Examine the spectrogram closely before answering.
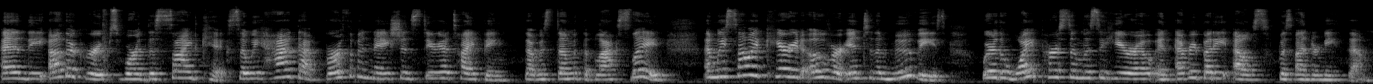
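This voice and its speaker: A woman's raised, projected voice, high-pitched with an American accent, lively intonation and audible room echo. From US Appalachia. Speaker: entertainment industry producer. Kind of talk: livestream talk. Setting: livestream. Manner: fast; hesitant with fillers.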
